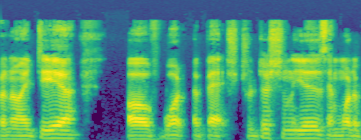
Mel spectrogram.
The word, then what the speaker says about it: bach: And for those of you who don't know what a batch is, it's spelled B-A-C-H and there's no T in it.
